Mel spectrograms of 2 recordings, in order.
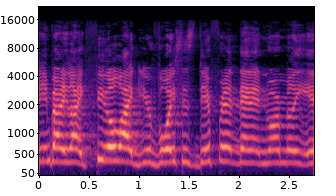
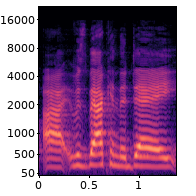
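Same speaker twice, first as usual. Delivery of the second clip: normal talking voice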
